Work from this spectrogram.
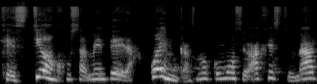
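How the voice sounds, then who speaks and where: This woman's high-pitched voice has a bright, sharp tone and lively intonation, recorded dry and close with no echo. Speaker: teacher. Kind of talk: online lecture.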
